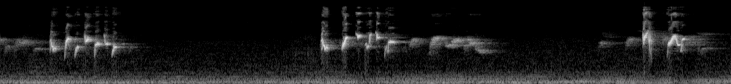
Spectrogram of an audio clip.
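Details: Red-whiskered bulbul from Ratchaburi, wild, sunning, its song serving as a tutor for young birds; three rapid warbled phrases of clustered chirps, the last shorter, with quiet gaps.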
